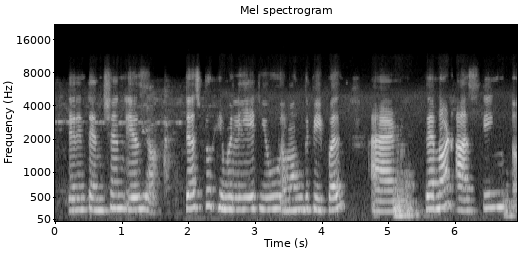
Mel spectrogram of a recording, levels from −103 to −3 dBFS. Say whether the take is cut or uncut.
cut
